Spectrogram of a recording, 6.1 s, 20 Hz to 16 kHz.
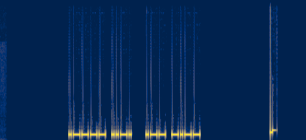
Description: Morse code, heard as a keyed tone, about 28 wpm, 700 Hz. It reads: 1F WY
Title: Field Day Exchanges Encore - 28wpm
